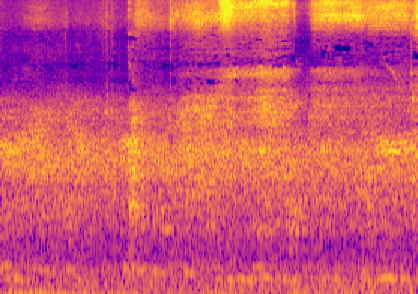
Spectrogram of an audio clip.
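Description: Steady low background noise with no distinct mechanical event. A faint voice sounds in the distance around two seconds in.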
